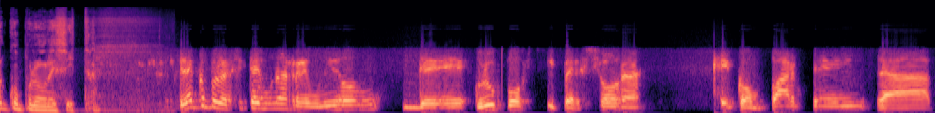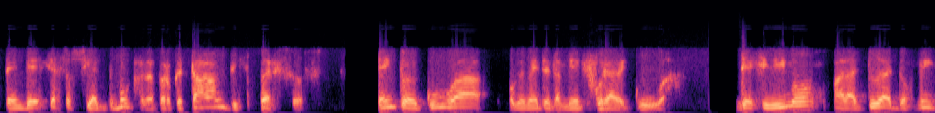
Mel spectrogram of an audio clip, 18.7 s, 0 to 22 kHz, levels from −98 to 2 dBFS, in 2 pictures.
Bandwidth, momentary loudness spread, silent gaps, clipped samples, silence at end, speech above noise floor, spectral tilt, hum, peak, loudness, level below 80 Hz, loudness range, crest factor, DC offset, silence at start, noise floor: 13.5 kHz; 11 LU; 12.81-13.12 s, 16.52-16.71 s; under 0.1%; 0 s; 41 dB; -6 dB/octave; none; -4 dBFS; -19 LUFS; -58 dBFS; 2 LU; 16 dB; under 0.1%; 0 s; -60 dBFS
